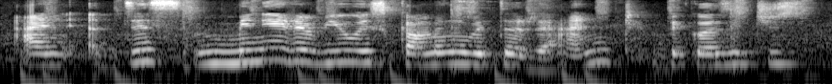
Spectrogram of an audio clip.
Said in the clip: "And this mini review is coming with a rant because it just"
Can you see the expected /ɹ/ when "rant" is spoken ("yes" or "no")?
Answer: yes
